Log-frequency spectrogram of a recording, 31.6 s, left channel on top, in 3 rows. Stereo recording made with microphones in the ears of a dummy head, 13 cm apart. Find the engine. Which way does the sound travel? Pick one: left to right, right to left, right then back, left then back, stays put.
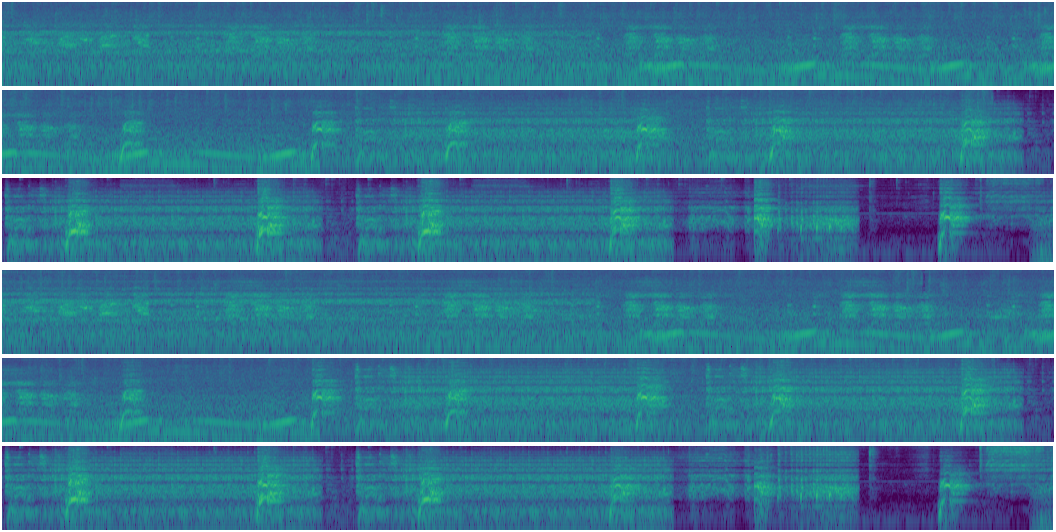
stays put.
